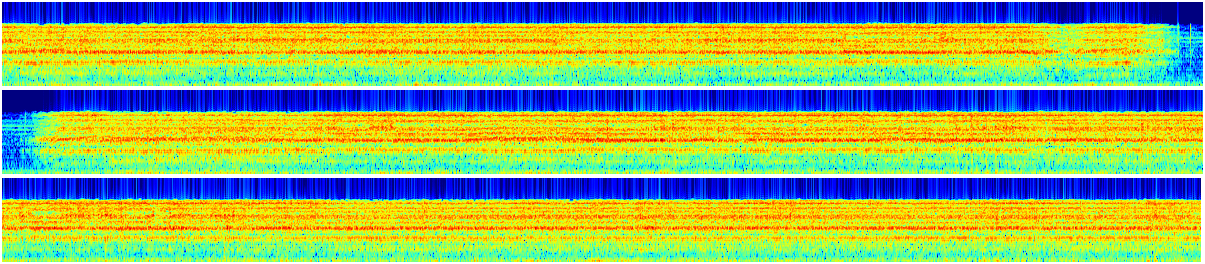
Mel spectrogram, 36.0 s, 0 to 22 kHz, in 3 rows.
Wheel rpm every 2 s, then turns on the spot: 160, 160, 160, 160, 160, 110, 100, 160, 160, 160, 160, 160, 160, 160, 160, 160, 160, 160.
none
